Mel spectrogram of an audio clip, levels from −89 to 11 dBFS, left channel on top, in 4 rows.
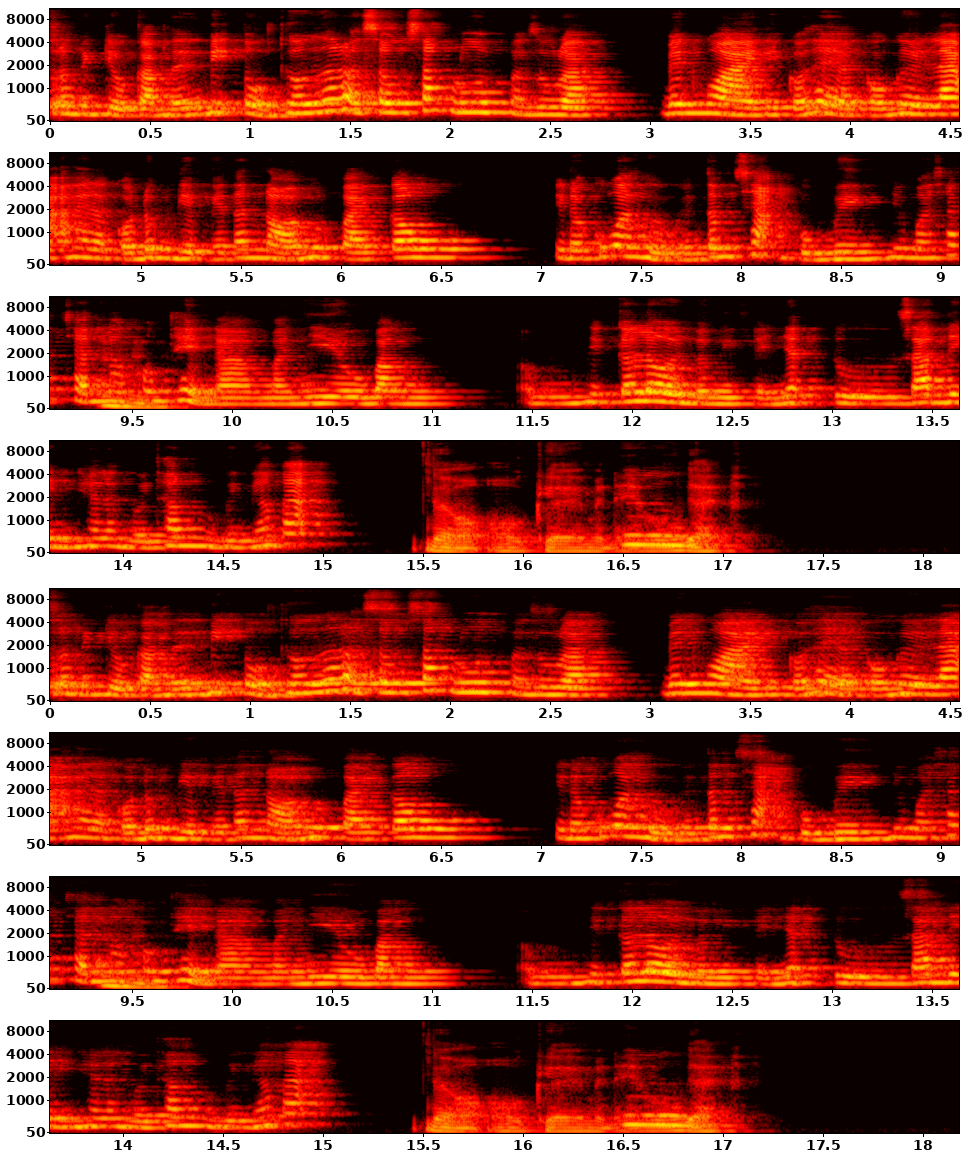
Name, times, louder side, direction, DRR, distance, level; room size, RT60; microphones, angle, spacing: voice 1, 0.0-2.8 3.1-6.6 7.1-11.0 11.5-14.9 16.5-16.9, left 1 dB, 90° left, 3.3 m, -26 dB
voice 2, 9.4-9.7 15.5-17.1, left 1 dB, 20° left, 0.6 m, -31 dB
17.0 x 10.5 x 3.0 m
head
